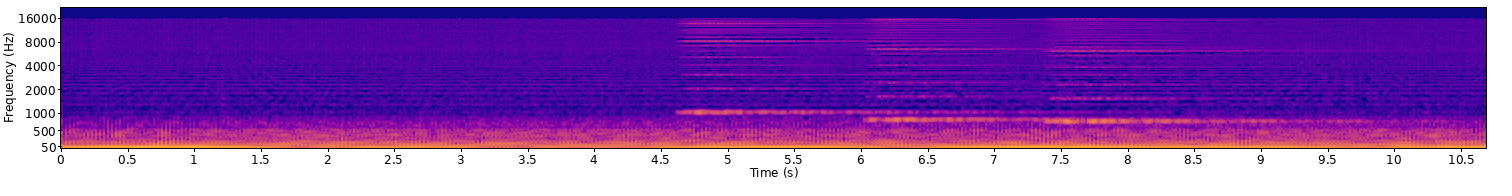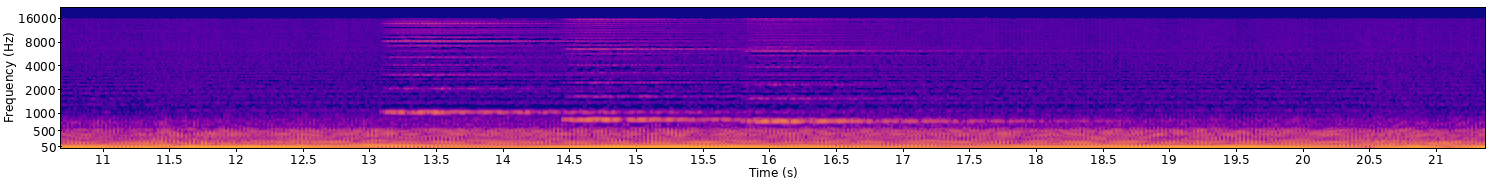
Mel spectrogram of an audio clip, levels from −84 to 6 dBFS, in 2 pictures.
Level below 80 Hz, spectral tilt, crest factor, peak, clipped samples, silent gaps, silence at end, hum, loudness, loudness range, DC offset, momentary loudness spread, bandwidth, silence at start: -18 dBFS; -7 dB/octave; 10 dB; -6 dBFS; under 0.1%; none; 0 s; none; -24 LUFS; 3 LU; 3%; 7 LU; 16 kHz; 0 s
